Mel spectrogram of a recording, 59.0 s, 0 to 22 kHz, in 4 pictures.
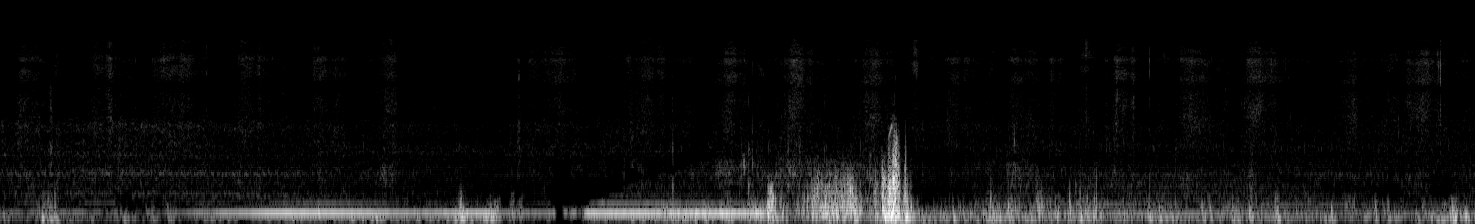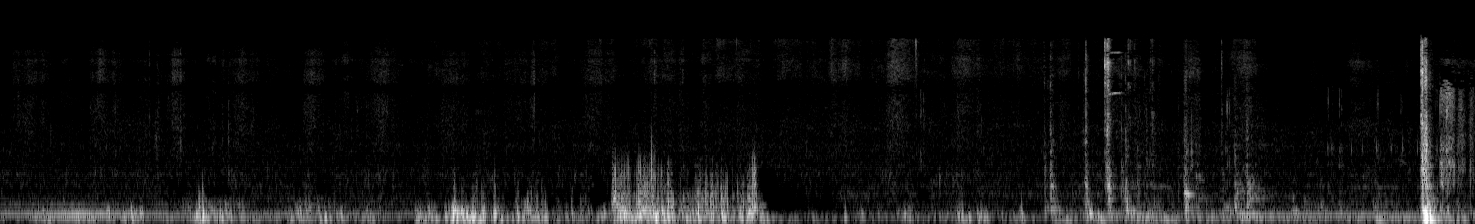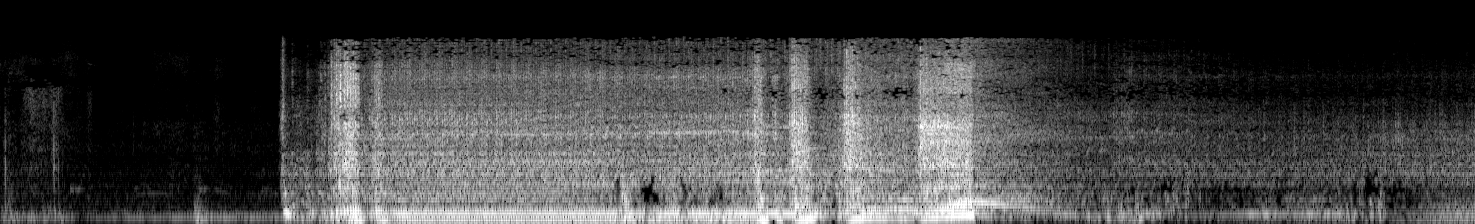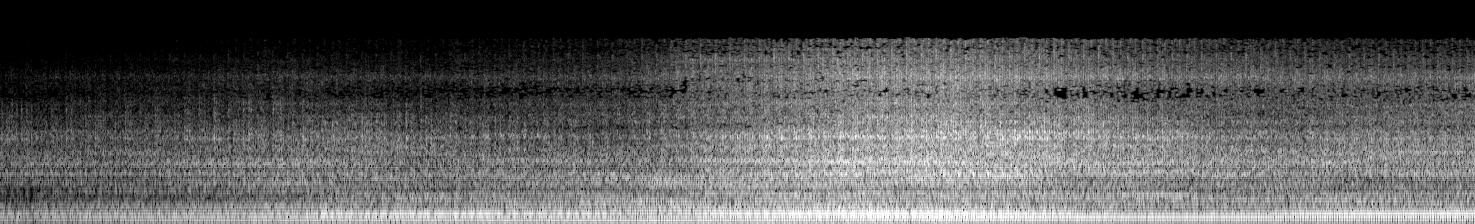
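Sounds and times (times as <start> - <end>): tractor diesel engine starting and idling: 0.0 - 59.0.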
